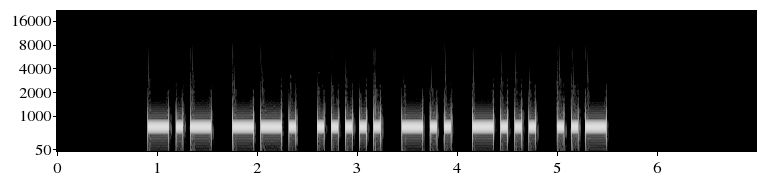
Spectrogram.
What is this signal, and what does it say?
Morse code, heard as a keyed tone, about 17 wpm, 700 Hz. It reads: KG5DBU
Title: USA Call Signs - 6 Characters - 17wpm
